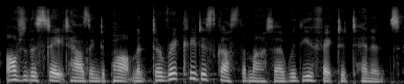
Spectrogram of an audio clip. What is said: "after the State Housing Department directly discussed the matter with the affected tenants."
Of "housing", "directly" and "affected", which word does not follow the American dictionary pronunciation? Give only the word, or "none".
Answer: none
